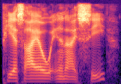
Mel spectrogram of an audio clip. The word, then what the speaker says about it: psionic: If something is using, say, a psionic attack, a psionic attack, that's how you pronounce that word. It's P-S-I-O-N-I-C, psionic, as I learned in 7th grade and have not forgotten.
